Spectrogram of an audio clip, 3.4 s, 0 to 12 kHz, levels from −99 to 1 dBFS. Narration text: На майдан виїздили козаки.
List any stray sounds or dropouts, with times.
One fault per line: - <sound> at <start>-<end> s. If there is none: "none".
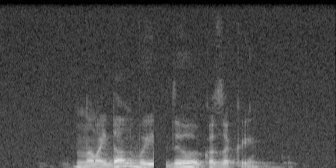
- dropout at 1.5-1.7 s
